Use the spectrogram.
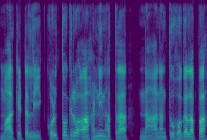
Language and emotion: Kannada, disgusted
